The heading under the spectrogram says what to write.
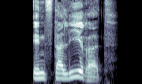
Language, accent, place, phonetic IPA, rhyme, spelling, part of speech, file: German, Germany, Berlin, [ɪnstaˈliːʁət], -iːʁət, installieret, verb, De-installieret.ogg
- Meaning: second-person plural subjunctive I of installieren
